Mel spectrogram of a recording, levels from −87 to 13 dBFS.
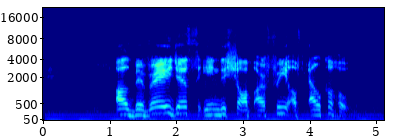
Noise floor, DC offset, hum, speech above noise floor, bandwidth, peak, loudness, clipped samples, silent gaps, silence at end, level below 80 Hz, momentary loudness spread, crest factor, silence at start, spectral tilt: -76 dBFS; under 0.1%; none; 29 dB; 13.5 kHz; -24 dBFS; -44 LUFS; under 0.1%; none; 0.55 s; -76 dBFS; 16 LU; 26 dB; 1.1 s; -2.5 dB/octave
